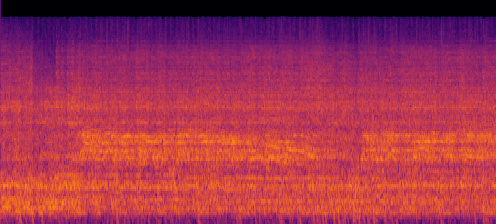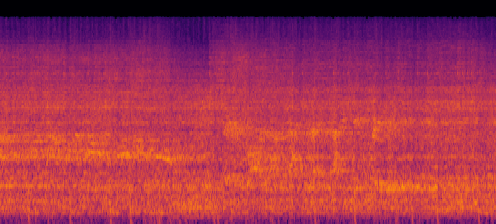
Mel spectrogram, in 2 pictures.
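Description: A man sings harshly into a microphone over the band.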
